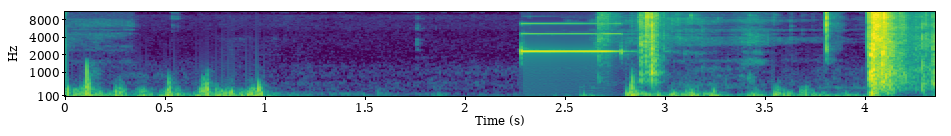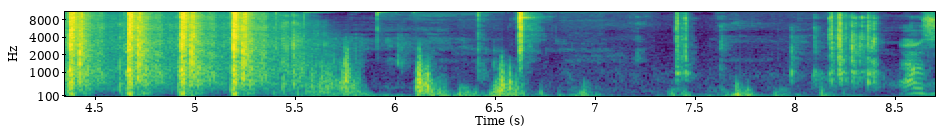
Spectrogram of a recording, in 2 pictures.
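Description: Handgun shots fired in a shooting drill at 10 yards ring out as a quick burst of sharp, loud cracks with metallic ringing from steel targets, followed by scattered clanks and low handling noise.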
